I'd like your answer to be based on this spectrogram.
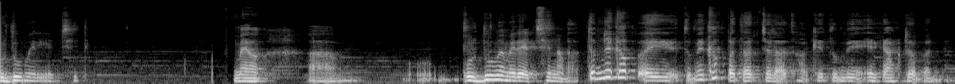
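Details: Woman who understands questions but struggles to answer, with many pauses, half-finished sentences, forgotten words and trouble naming books, attributed by a clinician to Broca's aphasia. Finding: Broca's (expressive) aphasia.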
